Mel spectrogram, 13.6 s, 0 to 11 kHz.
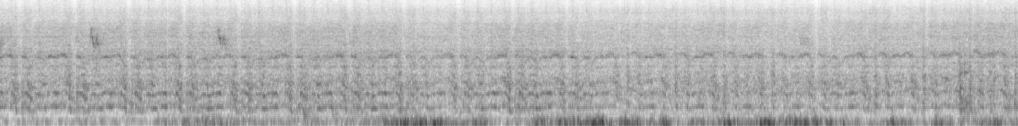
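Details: MINI R56 1.6 HDi DV6 diesel after extensive work, including the timing belt: starter churns the engine steadily for over ten seconds without firing; cranks but won't start, cause suspected as fuel not arriving or timing belt fitment.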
